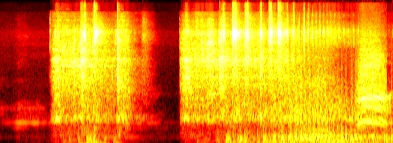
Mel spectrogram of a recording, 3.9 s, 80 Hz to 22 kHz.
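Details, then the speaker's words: Kawasaki KLX 150 bored up to 175 cc, smoking after trail riding, engine warmed: rough chuffing beat over exhaust with slight smoke at the head; compression leaking past the head gasket. "di bagian sini terlihat kompresi atas kakinya bocor Nah ada asap sedikit ditandakan si posisi headnya"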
